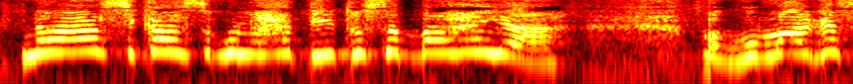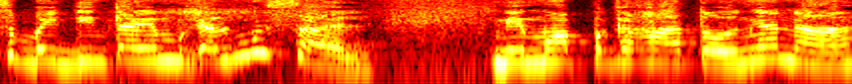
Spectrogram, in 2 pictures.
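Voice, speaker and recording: An actress playing a devoted, long-suffering young wife and daughter in a Tagalog radio melodrama. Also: female voice, very high voice, brisk, pushed and bright, a little hiss or hum. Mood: apologetic, defensive.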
